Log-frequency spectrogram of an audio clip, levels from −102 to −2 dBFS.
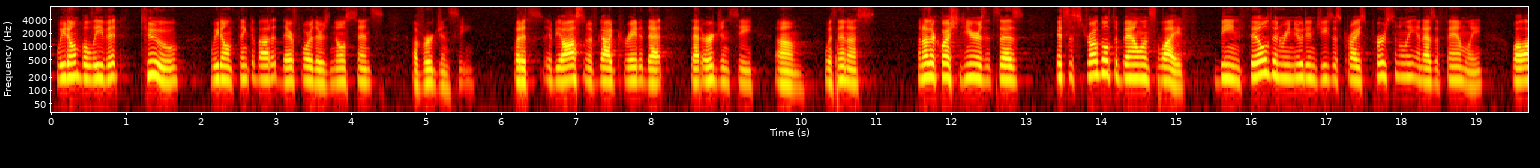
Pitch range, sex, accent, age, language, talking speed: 155-185 Hz, male, American, 40-59, English, 165 wpm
